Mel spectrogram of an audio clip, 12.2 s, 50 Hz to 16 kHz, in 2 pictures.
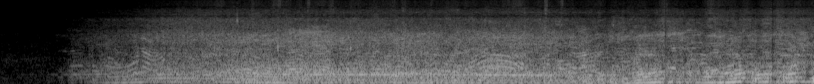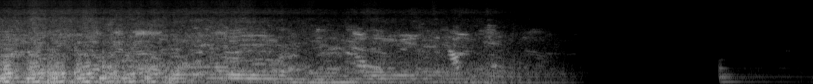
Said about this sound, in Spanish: Así es como suena este monoplaza de combustión con 90 caballos de potencia.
